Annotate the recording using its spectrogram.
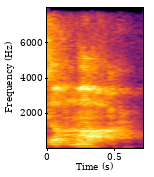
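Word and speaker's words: Gomer: The same way how you say it in Hebrew, it's Gomar. This is Gomar and this is Gomar.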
